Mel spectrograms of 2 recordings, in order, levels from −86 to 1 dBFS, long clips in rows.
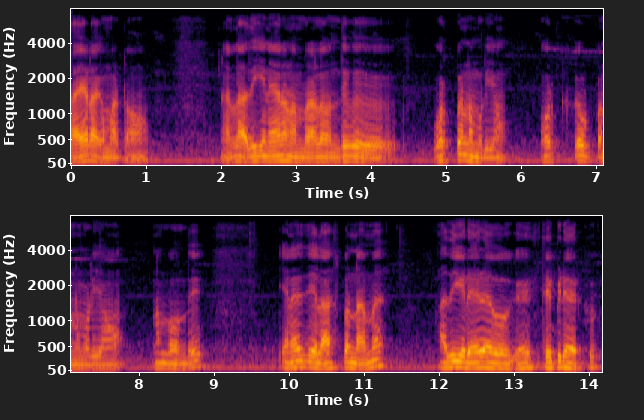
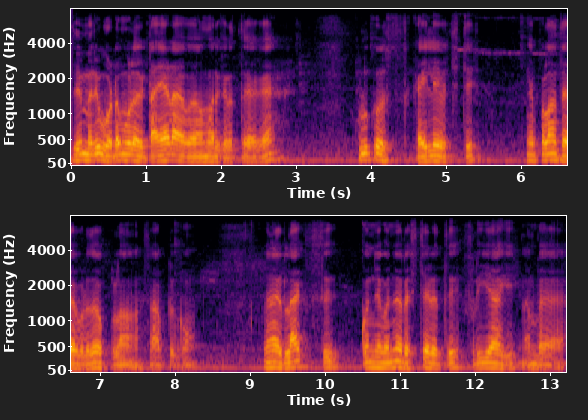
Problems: none marked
